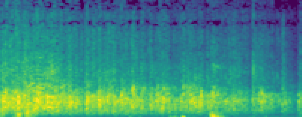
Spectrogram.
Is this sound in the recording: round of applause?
yes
